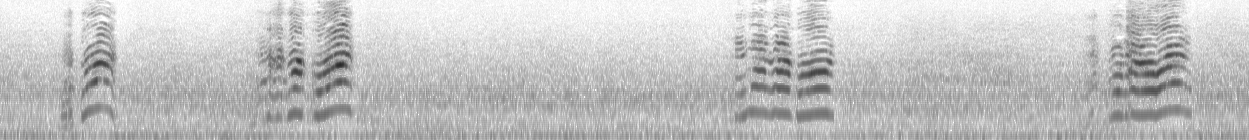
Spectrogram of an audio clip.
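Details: Talking macaw parrot gives four bursts of two or three quick arched, nasal-sounding syllables, each burst separated by about two seconds of quiet, with a low background hum.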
